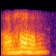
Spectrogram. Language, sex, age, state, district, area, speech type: Assamese, female, 18-30, Assam, Charaideo, rural, conversation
